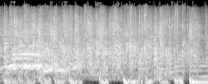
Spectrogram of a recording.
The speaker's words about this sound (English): And they clapped. Yes. So I suppose you're pleased with that. That's better than a boo.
